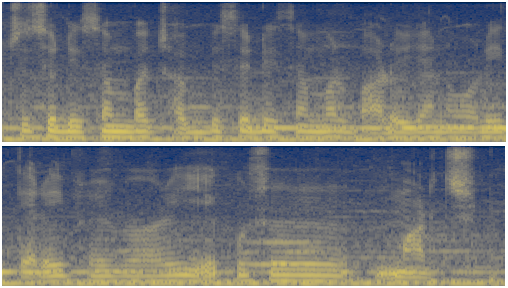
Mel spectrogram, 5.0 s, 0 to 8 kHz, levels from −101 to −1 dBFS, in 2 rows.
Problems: constant background noise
